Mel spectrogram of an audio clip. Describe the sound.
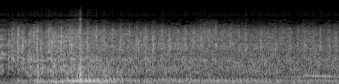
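A tank engine runs steadily: a continuous low, rumbling drone with a rough, knocking texture. It stays loud and unbroken throughout, with no talking.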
